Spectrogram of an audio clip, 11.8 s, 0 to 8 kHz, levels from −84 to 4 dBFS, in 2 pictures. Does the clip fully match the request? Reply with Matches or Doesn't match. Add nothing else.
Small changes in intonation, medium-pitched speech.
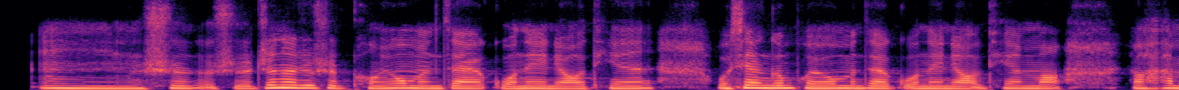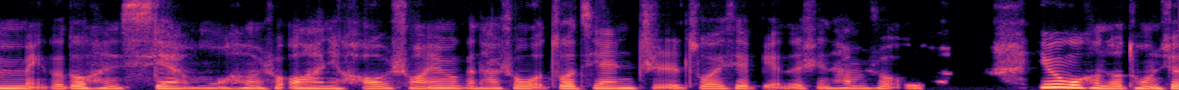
Doesn't match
